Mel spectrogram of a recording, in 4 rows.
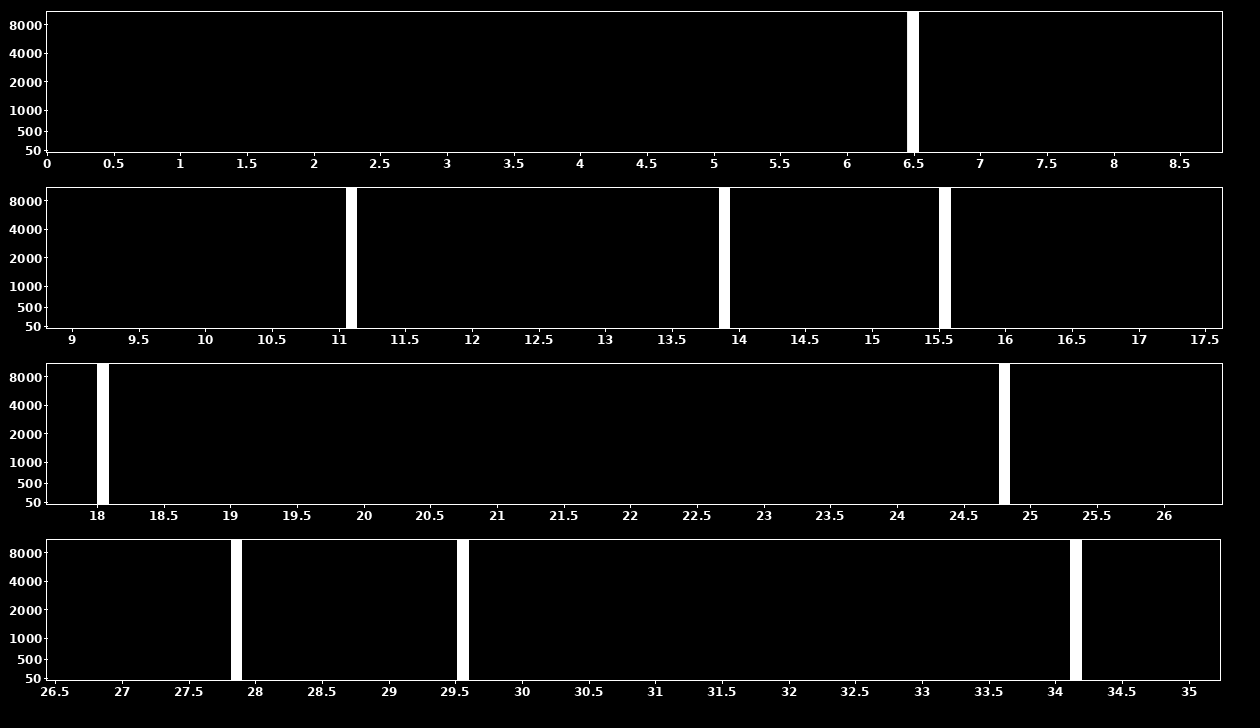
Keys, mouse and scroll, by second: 11.0 click, 16.9 right click, 18.0-20.4 drag, 20.4 right click, 24.8 click, 27.8-33.9 drag, 34.1-35.2 drag.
